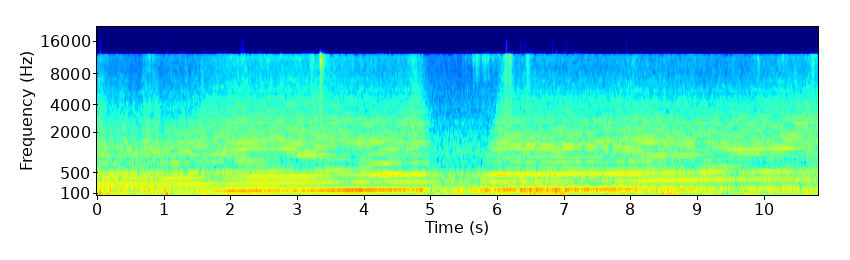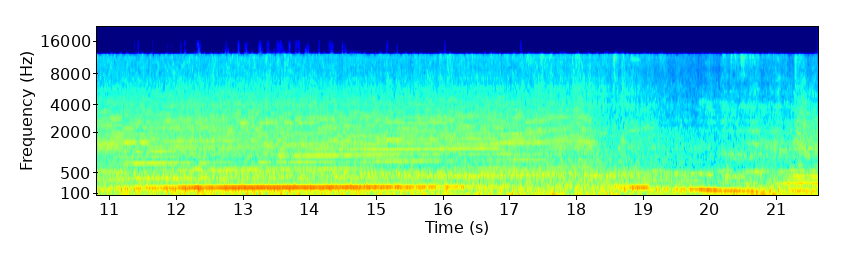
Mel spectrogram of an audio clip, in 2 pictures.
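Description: B-Spec race car's small four-cylinder engine heard from inside the car at full throttle on track. It pulls with rising revs, eases briefly about five seconds in, then holds high revs, and the revs drop off near the end as the car slows for a corner.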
